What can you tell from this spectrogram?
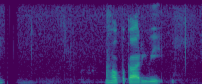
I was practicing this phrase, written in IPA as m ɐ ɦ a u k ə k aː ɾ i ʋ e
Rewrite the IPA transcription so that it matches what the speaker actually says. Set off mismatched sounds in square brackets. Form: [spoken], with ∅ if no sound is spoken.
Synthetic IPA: m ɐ ɦ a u [p] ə k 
